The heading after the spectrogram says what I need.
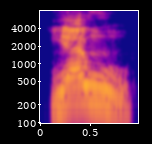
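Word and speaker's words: يَوْمِ: ইয়াউ ইয়াউ ঠিক আছে জবরের পরে ওয়াও এলে আমাদের বাংলাদেশে অনেকে উচ্চারণ করে ইয়াও ঠিক আছে হামজা ওয়াও জবর বলে আও বাও তাও এরকম নয় জবরের পরে ওয়াও এলে রস উর মত উচ্চারিত হবে আমরা ওর মত করে উচ্চারণ করি রসর মত করে উচ্চারণ হবে যেমন ইয়া হামজা ওয়াও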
